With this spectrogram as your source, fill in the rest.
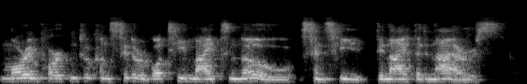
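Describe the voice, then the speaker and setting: A man's fairly high voice with very wide pitch swings and a non-native accent. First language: not English. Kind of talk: casual chat.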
